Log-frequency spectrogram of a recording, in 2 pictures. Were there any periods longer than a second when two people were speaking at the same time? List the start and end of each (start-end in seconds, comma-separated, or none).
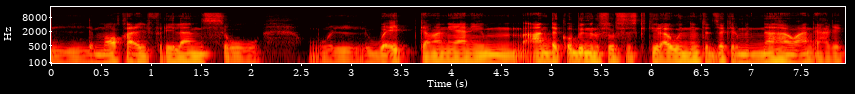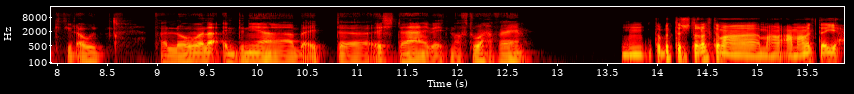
none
